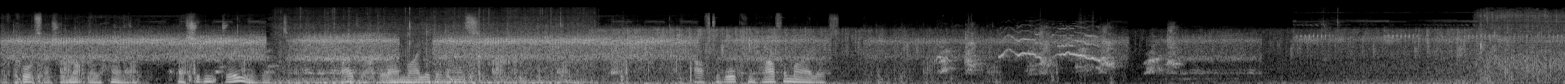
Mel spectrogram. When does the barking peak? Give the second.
11 s.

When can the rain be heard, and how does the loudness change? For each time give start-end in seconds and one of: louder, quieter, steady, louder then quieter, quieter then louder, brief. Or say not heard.
2.6-15.6 quieter then louder.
